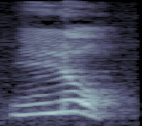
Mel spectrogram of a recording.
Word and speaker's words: eau: L'eau. E-A-U, ça fait le son O.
